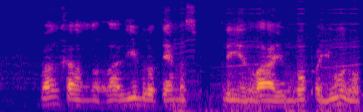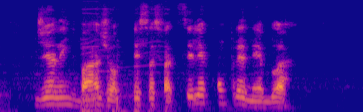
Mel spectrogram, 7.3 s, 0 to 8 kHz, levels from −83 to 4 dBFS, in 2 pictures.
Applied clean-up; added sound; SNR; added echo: neural separator model SepFormer DNS4.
